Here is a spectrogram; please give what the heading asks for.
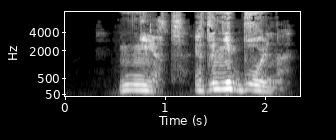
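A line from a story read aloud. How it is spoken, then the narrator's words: Guard hissing. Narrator (Russian): прошипел страж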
